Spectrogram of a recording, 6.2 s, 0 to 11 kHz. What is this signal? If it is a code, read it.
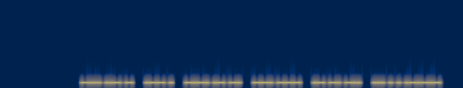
Morse code, heard as a keyed tone, about 44 wpm, 700 Hz. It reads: BUT WE CAN GO AND SEE.
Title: Sentences from Top 100 Words 45wpm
